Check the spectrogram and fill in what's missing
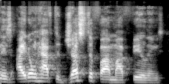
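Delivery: ordinary talk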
